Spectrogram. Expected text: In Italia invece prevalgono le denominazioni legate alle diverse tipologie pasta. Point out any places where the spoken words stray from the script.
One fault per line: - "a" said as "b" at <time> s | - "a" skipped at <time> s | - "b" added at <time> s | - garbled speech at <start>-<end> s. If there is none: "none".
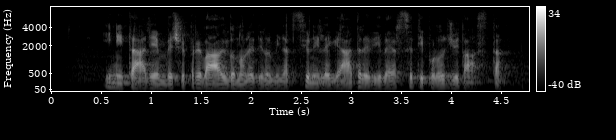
none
